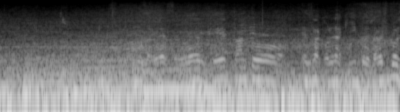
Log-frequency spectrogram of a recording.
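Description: Low rumble of a car on the move, with people's voices talking over it through the second half.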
